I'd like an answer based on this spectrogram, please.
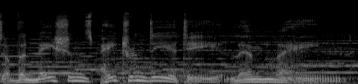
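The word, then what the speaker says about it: Llymlaen: drawn The Gaze of the nation's Patron deity Lim Lane Lim Lane okay that's a lot easier than I was trying to pronounce it what Rome shaking Fate has she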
